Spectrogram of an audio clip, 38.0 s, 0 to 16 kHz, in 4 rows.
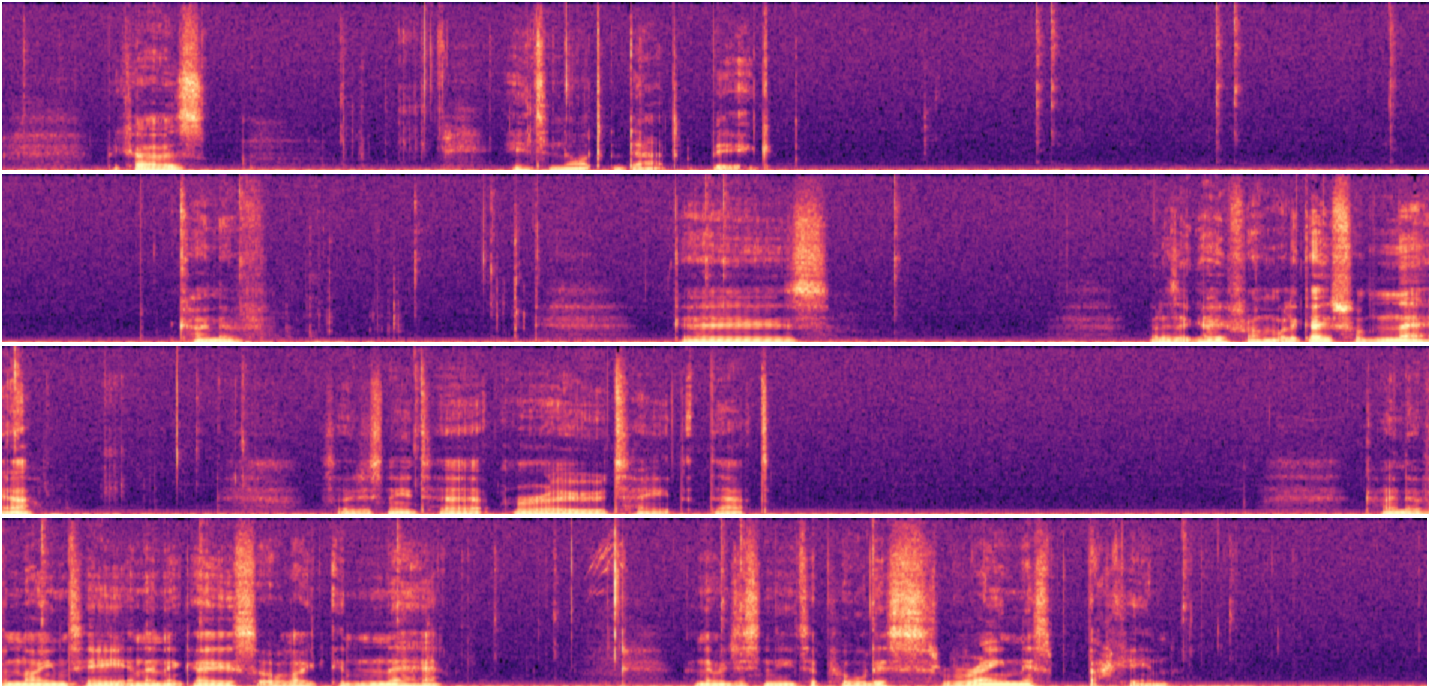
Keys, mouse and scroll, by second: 1.3-2.2 shift+middle drag, 2.6-3.1 scroll down 2, 3.4 scroll down 1, 3.6 scroll down 1, 6.9 click, 8.0 click, 9.2-11.0 drag, 12.2 shift+middle click, 14.1 click, 15.4-19.1 drag, 19.6 scroll up 1, 20.2 middle click, 21.7-28.8 drag, 29.8-31.2 drag, 31.7 middle click, 33.3 click, 34.3-36.4 drag, 36.7-38.0 middle drag.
